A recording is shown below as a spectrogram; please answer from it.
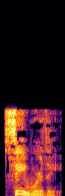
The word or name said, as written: seaworthy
